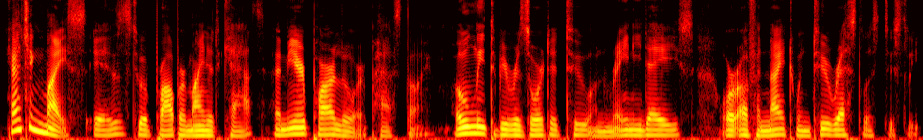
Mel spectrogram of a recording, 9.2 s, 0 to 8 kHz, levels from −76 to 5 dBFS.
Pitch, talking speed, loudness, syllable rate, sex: 115 Hz, 190 wpm, -19 LUFS, 4.8 syllables/s, male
